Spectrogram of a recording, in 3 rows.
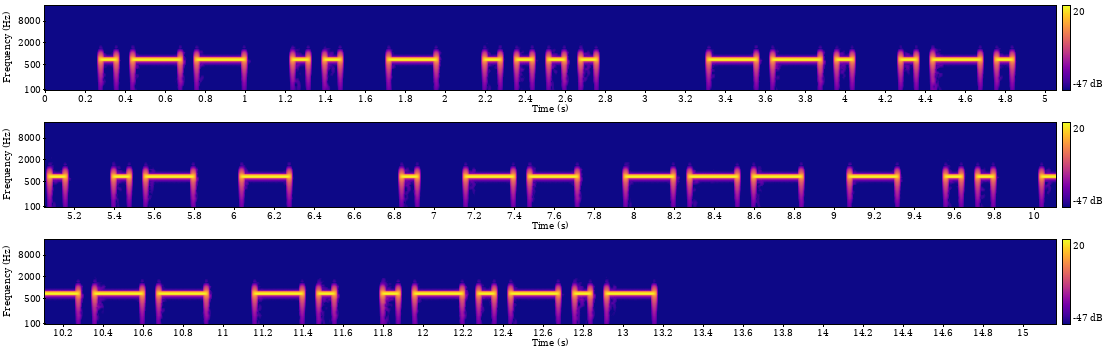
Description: Morse code, heard as a keyed tone, about 15 wpm, 700 Hz. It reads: WITH GREAT EMOTION.
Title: Sentences from Top 1600 Words 15wpm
